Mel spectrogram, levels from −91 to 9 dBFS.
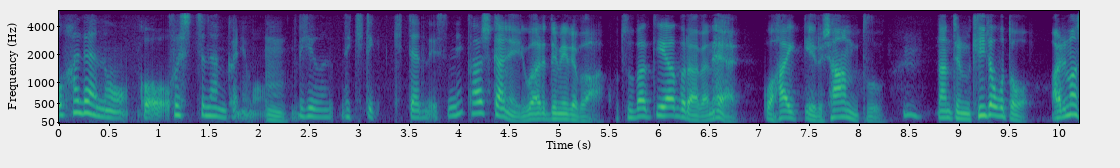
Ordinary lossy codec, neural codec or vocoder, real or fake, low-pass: none; codec, 16 kHz, 0.8 kbps, ZipCodec; fake; 5.4 kHz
